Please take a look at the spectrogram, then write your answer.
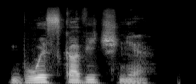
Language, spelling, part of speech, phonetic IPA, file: Polish, błyskawicznie, adverb, [ˌbwɨskaˈvʲit͡ʃʲɲɛ], Pl-błyskawicznie.ogg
